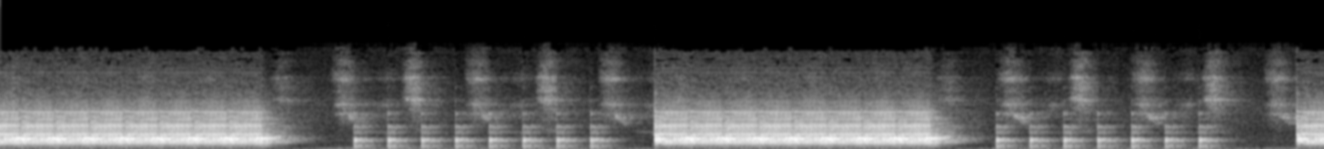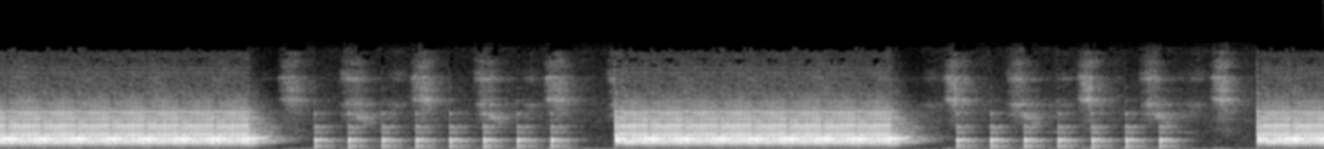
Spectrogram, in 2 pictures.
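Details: MRI scanner sequence noise: loud repeating machine tones, with steady buzzing stretches alternating with rapid pulsed beeping in a regular cycle of about five seconds.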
